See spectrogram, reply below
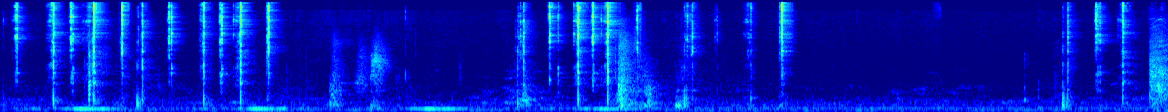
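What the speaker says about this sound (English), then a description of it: "Last but not least, cut in the fringe." Scissors snip through hair during a men's haircut on straight, flat hair, coming as close, crisp clusters of quick cuts with short pauses between them over a quiet room.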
